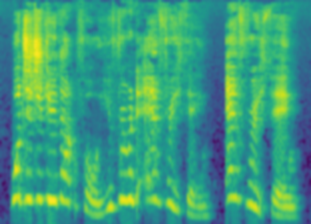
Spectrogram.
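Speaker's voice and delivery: put-on furious boy yelling at sister; angry yell. A narrator's reading. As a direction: shout it at your little sister. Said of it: "I yelled at her".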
